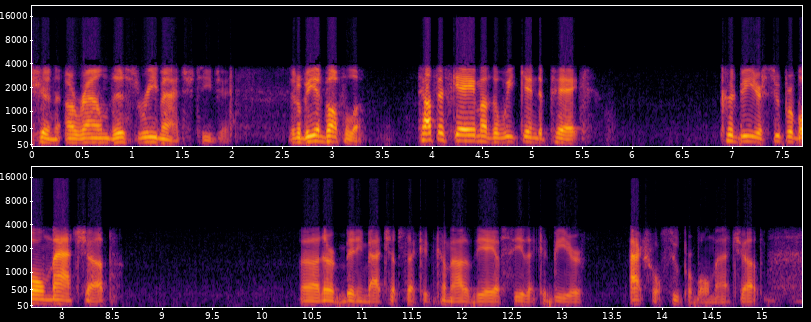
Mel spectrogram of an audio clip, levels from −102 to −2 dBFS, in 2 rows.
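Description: From start to end, the speech carries the sound of the iLBC codec: nothing below 150 Hz or above 3.4 kHz, and a plainly audible rough, synthetic edge. Each chunk's excitation is coded on its own, which fits 20 ms frames in the 15.2 kbps mode.

Also throughout, there's sample clock jitter. The converter's timing wobbles by something like a microsecond or two, so each sample lands a little early or late. That error scales with how fast the waveform moves, leaving a hiss-like roughness roughly 40 dB under the signal.

At 4.16 to 4.22 s come lost iLBC frames. About 40 ms of audio went missing, which fits two dropped 20 ms frames. The decoder filled the hole by repeating the last pitch cycle blended with noise, so it sounds like a briefly held, buzzy vowel before clean decoding picks straight back up.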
